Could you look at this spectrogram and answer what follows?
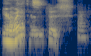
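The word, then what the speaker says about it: Yr Hwntws: And that's pronounced your your Was um or hunters.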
